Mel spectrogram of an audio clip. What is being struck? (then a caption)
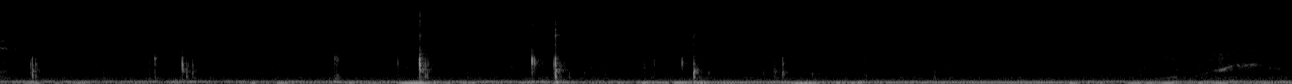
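Small blown glass ornament. An octopus ornament from an aquarium shop, thought to be a single piece of blown glass apart from its eyes and hanging loop, is handled and tapped. Short, sharp clicks and taps ring briefly over a steady low hum.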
